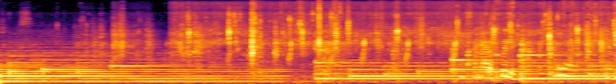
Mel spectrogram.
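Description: Background music with long held notes. From about two seconds in, an egg frying in hot oil in a pan over a wood fire gives a run of sharp, irregular pops and crackles.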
